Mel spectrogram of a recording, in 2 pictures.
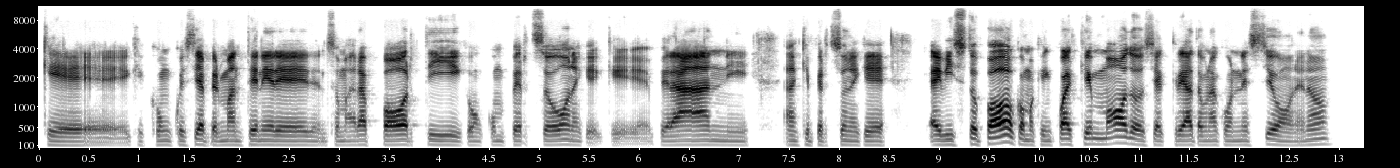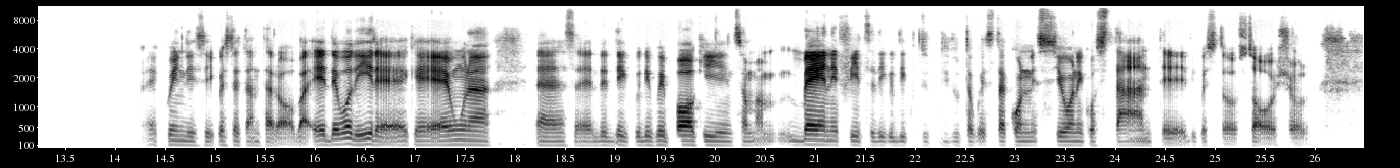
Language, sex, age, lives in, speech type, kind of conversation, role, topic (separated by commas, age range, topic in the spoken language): Italian, male, 40-44, Italy, conversation, unstructured, none, In che modo la tecnologia ti aiuta a restare in contatto con gli altri?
